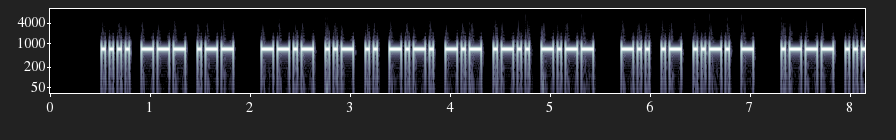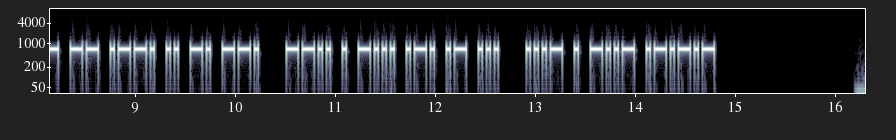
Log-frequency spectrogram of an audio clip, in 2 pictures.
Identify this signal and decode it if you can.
Morse code, heard as a keyed tone, about 32 wpm, 700 Hz. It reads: HOW QUICKLY DAFT JUMPING ZEBRAS VEX.
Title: Pangram Challenge v2 - 30wpm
